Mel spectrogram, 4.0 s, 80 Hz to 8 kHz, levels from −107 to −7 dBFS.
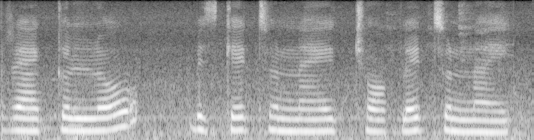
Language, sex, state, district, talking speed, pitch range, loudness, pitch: Telugu, female, Telangana, Hyderabad, 75 wpm, 210-230 Hz, -16 LUFS, 215 Hz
